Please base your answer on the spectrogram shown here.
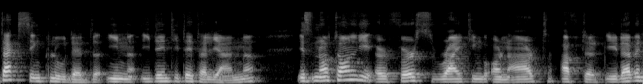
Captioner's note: italian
